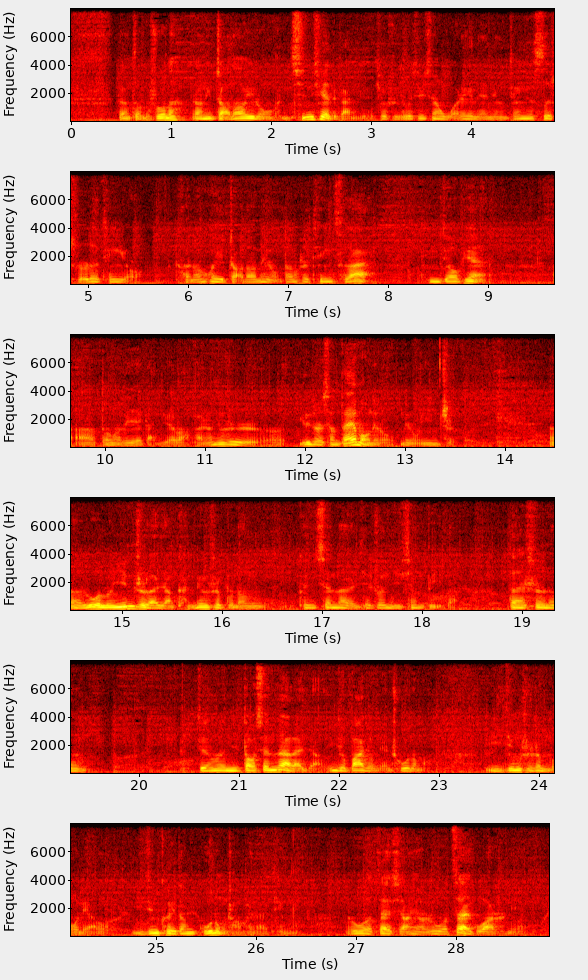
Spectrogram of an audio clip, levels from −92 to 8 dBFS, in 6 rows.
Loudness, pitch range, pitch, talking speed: -26 LUFS, 85-110 Hz, 100 Hz, 315 characters per minute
